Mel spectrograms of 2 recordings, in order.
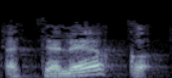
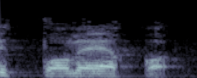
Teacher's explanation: الطاء تحتاج الى اطباق واستعلاء · Shown in: second take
